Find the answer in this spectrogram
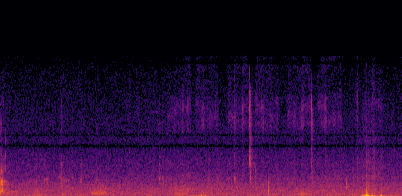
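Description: Faint rubbing and light plastic ticks as an alcohol wipe is worked along the silver bar of a Brother laser printer's FCU and the unit is turned in the hands. A dull low thump comes shortly before the end.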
